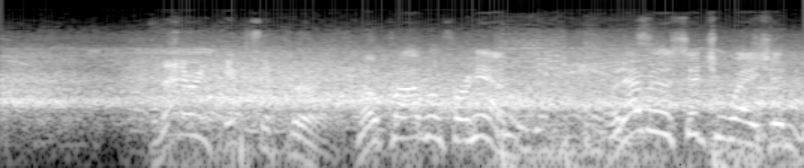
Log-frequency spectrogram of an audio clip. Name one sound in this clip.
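A crowd cheers loudly after a kick.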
